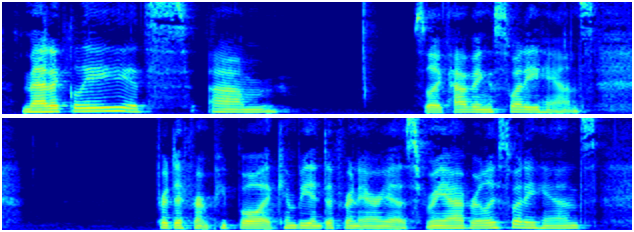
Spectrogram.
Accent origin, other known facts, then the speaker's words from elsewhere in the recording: Silver Spring, Maryland, United States; I'm from Silver Spring, Maryland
